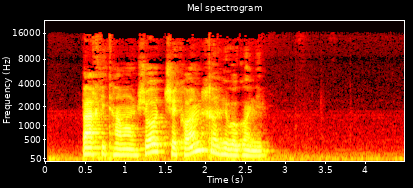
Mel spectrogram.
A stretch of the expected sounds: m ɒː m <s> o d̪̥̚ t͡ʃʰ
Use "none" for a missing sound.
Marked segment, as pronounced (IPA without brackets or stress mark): ʃ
